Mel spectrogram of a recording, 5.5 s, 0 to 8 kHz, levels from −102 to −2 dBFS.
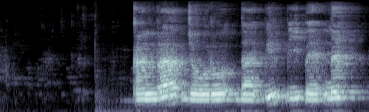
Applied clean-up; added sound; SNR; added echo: neural separator model SepFormer DNS4.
